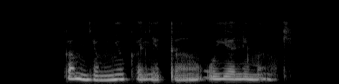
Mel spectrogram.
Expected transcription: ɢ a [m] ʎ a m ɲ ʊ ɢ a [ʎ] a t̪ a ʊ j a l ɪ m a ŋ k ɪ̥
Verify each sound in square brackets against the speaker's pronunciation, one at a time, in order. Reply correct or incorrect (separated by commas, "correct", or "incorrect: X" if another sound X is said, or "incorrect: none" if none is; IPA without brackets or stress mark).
correct, correct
